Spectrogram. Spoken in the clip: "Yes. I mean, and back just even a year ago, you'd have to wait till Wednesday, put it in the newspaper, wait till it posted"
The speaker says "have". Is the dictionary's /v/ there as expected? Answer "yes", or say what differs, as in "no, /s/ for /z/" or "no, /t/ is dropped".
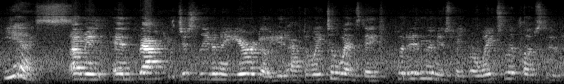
no, /f/ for /v/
